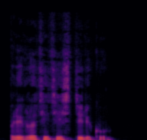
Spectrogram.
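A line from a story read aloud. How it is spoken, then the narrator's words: Quiet. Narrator (Russian): проговорил Никита тихо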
